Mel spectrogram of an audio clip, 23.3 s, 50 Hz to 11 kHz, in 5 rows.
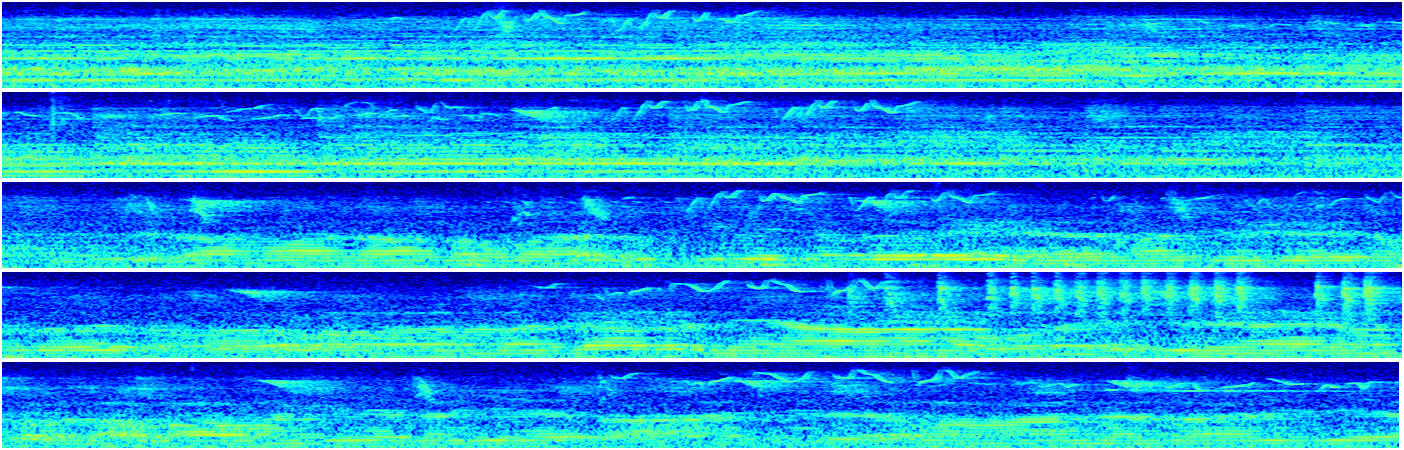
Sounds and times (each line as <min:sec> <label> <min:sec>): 0:00.0 cockerel crow 0:09.4
0:00.0 percussion/horn crescendos 0:09.8
0:00.0 Buddhist chants being broadcast via loudspeaker 0:23.3
0:00.0 birdsong 0:23.3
